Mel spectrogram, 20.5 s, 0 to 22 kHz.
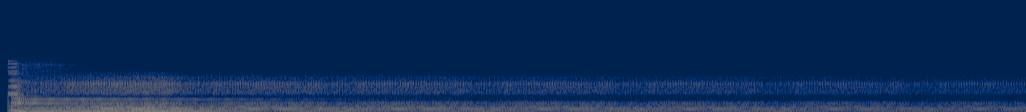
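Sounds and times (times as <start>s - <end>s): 
aggressive growling scary drone: 0.2s - 15.2s.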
